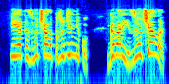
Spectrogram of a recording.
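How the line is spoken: Shout. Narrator (Russian): крикнула фея

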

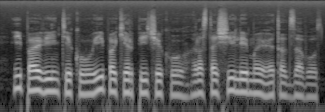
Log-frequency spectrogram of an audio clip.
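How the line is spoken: Sad singing. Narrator (Russian): Весельчак Севка Шмигалев грустно запел

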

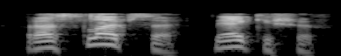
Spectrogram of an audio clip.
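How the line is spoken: Familiar voice, snorting. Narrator (Russian): хмыкнул рядом знакомый голос

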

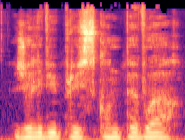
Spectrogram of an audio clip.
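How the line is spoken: Forceful exclamation. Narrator (French): s'exclama Paul avec force

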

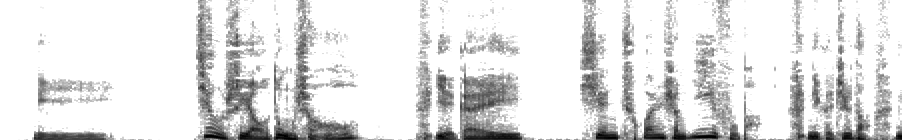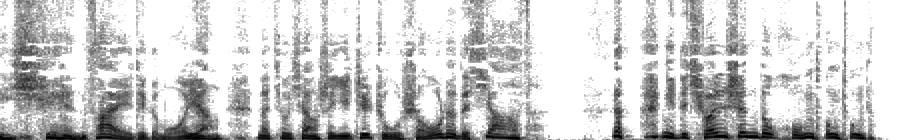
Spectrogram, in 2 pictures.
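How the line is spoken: Calm, faintly amused. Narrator (Chinese): 楚留香笑了笑，淡淡地说

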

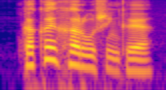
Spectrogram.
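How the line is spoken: Kindly sigh. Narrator (Russian): вздохнула Магрот, добрая душа

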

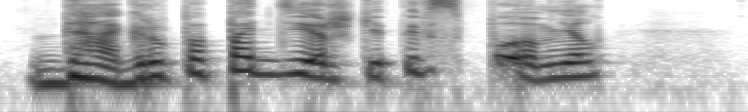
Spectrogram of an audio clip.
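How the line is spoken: Joyful chirping girl. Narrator (Russian): Радостно щебечет девушка

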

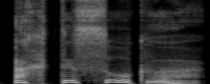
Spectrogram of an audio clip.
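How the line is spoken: Almost moaning. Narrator (Russian): едва ли не простонал

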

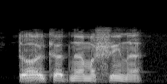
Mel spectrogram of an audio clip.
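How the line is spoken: Lazy reply, broken English. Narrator (Russian): лениво ответил служащий на ломаном английском

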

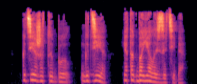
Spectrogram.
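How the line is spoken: Whispering. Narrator (Russian): зашептала

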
